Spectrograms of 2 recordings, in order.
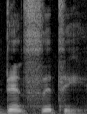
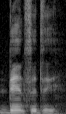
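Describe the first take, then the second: First: Density drawn out very slowly and quietly; lingering slow take of Density; said real slow. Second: Said in the usual way. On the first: Shown as a demonstration. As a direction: stretch Density out, slow and soft. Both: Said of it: "Say it real slow".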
